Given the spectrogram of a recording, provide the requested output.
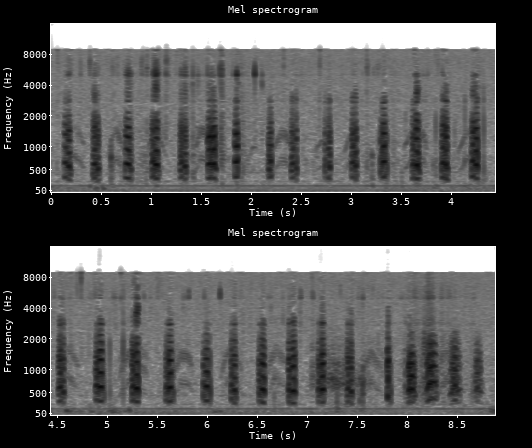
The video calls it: Meerkat sounds, suricate call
